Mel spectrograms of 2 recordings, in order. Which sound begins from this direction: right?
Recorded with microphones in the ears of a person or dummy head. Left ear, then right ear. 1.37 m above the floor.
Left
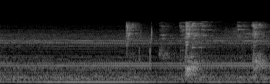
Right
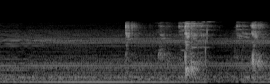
Breaking glass, at 1.2 s.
